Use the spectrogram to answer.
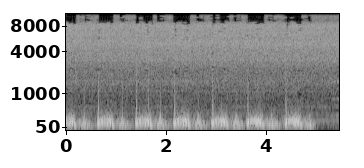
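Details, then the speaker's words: Heart murmur from a heart valve lesion: a regular heartbeat near 79 a minute with a low rumbling whoosh filling each cycle. "Os sopros são vibrações decorrentes de alterações do fluxo sanguíneo, viscosidade e turbilhonamento, que ocorrem principalmente nas lesões valvulares. Vamos ouvir agora os sons correspondentes às principais lesões das válvulas cardíacas."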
